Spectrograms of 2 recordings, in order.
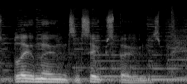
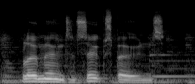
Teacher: other southerners is that there's a lot less goose fronting so the tongue stays further back through that whole vowel sound instead of coming forwards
